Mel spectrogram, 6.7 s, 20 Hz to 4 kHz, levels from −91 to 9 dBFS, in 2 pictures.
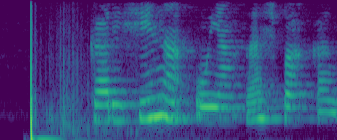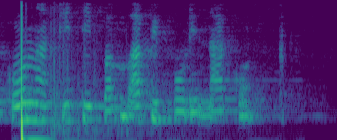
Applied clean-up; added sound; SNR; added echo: none; Fireworks; 0 dB; reverberation time 1.3 s.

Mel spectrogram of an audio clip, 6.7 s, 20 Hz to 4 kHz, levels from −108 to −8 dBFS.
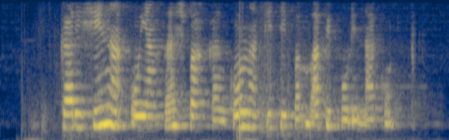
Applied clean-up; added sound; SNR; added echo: neural separator model SepFormer DNS4.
